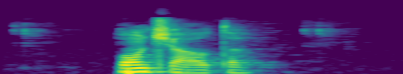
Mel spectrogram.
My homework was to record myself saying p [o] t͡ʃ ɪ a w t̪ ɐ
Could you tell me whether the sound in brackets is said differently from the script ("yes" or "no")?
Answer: yes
